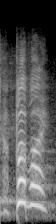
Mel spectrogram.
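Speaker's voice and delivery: high, sing-song bye-bye; cheeky goodbye. Acted. God cheerfully sending the child over the waterfall, high sing-song. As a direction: wave them off playfully.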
